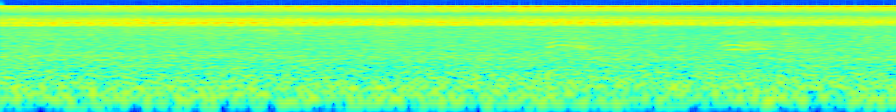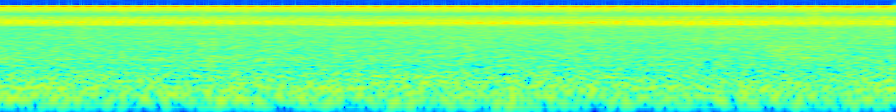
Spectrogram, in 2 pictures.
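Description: Insects droning steadily in one high, even pitch, over a low background rumble.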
